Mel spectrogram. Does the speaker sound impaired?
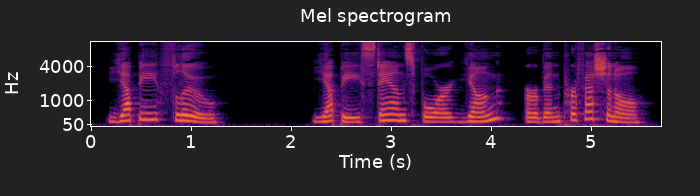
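No.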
